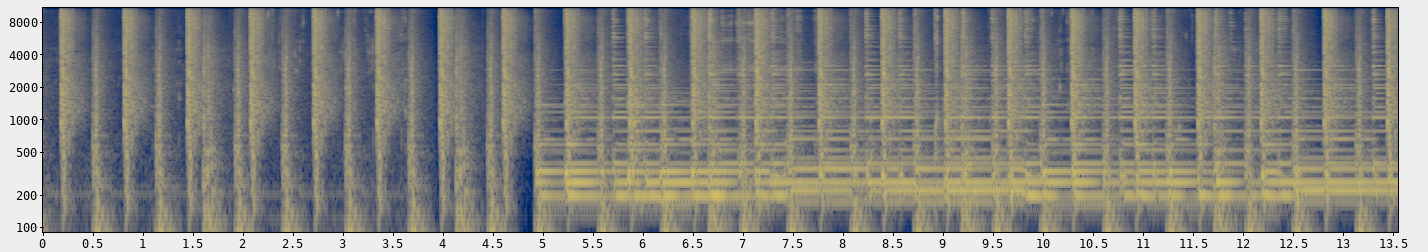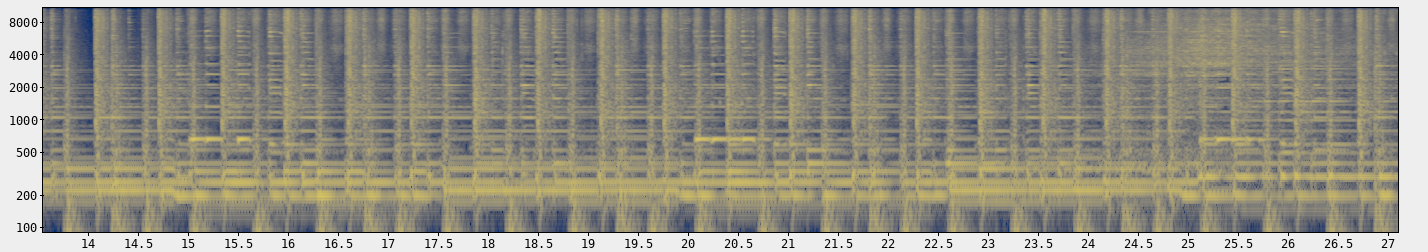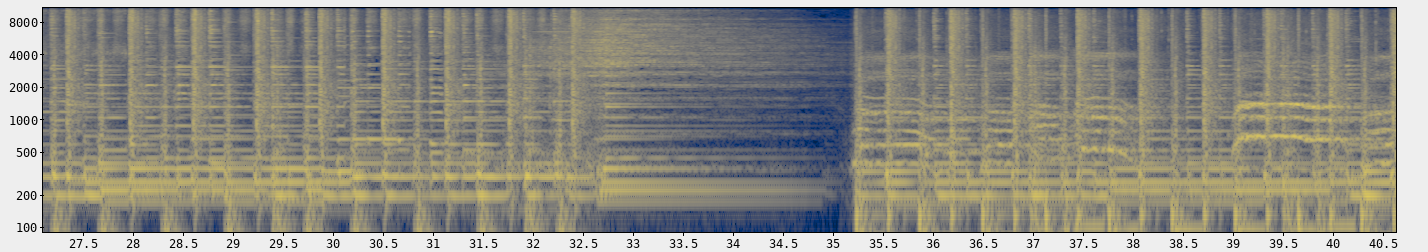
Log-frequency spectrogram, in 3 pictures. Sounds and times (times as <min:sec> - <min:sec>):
Music: 0:00.0 - 0:40.6.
